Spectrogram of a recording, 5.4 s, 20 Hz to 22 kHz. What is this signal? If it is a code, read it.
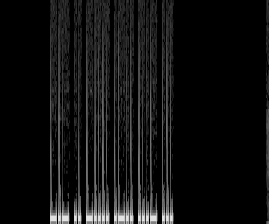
Morse code, heard as a keyed tone, about 30 wpm, 700 Hz. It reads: KI6LVS
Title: USA Call Signs - 6 Characters - 30wpm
